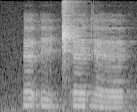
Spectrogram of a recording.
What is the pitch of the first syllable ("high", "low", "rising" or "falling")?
high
